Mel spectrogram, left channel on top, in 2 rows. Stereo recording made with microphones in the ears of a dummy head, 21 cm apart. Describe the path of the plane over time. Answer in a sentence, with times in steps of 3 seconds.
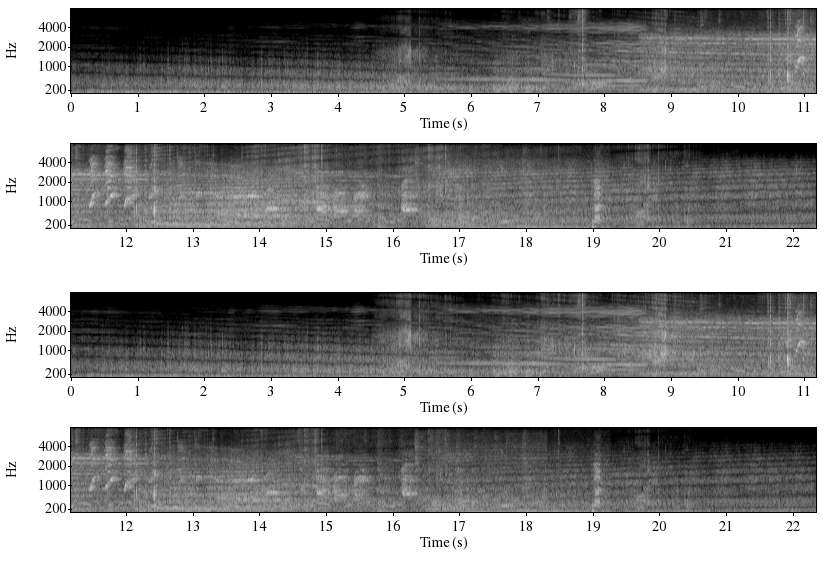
You can hear the plane on the right from 0 s, in the centre from 9 s and on the left from 12 s.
